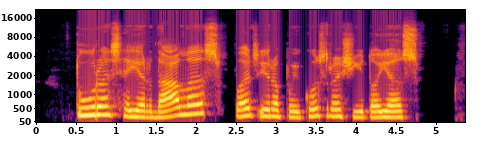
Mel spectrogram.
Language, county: Lithuanian, Vilnius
